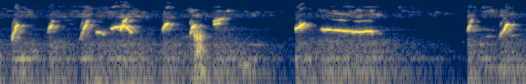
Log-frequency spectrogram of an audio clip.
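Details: Three pet rose-ringed parakeets, green Pakistani talking parrots, utter a run of short rising whistles and chirps, one long steady whistled note, then more upslurred whistles.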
